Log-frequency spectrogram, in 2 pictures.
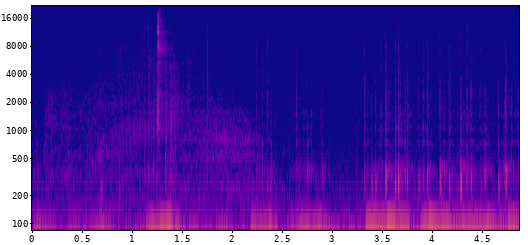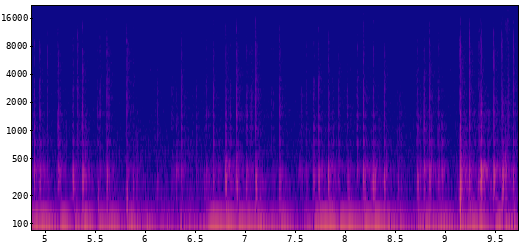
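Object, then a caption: Paper book. Fingertips tap on a library copy of the novel Dune Messiah, producing a steady, soft patter of many short, dull taps with a low thump that sounds a little like rain. One brighter scratchy tick stands out near the start.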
